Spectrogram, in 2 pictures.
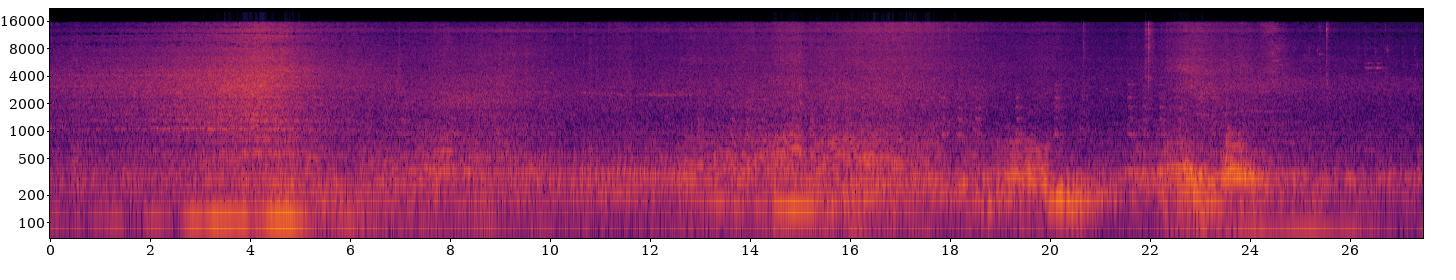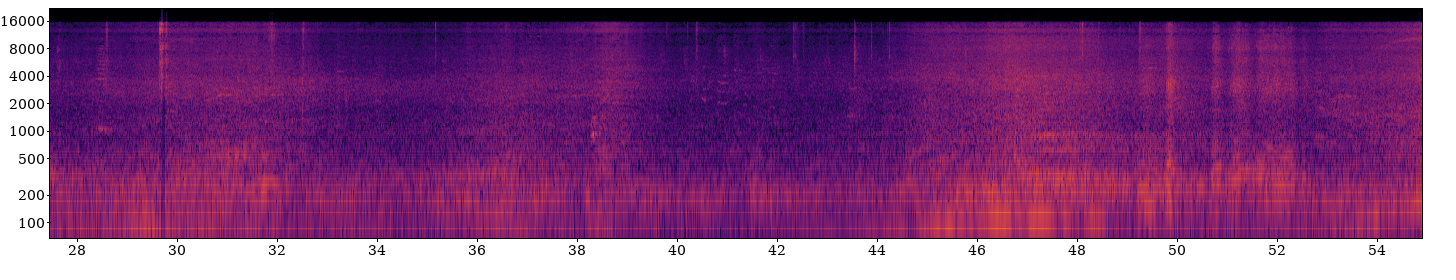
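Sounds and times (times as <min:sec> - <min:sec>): motorcycle engine revving: 0:11.0 - 0:21.0, 0:21.8 - 0:25.2, 0:44.5 - 0:52.7.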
